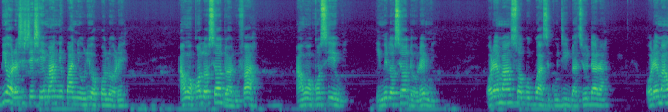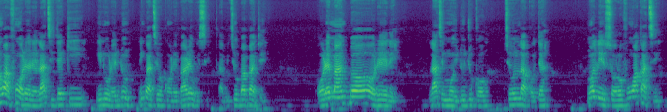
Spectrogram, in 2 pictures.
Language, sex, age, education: Yoruba, female, 15-29, tertiary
